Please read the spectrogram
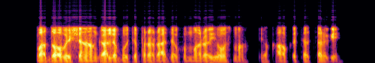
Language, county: Lithuanian, Telšiai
